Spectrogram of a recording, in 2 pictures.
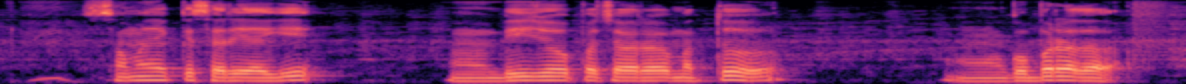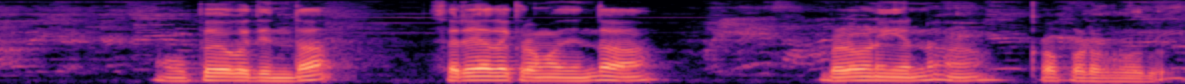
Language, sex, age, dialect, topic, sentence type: Kannada, male, 36-40, Central, agriculture, question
